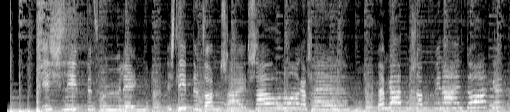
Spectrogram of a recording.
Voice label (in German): kinderstimme spot fruehling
